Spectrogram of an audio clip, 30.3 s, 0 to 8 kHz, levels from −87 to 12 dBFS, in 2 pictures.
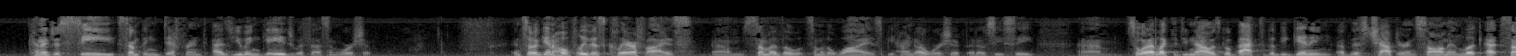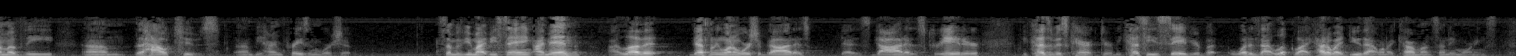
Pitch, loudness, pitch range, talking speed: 115 Hz, -26 LUFS, 95-130 Hz, 220 wpm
